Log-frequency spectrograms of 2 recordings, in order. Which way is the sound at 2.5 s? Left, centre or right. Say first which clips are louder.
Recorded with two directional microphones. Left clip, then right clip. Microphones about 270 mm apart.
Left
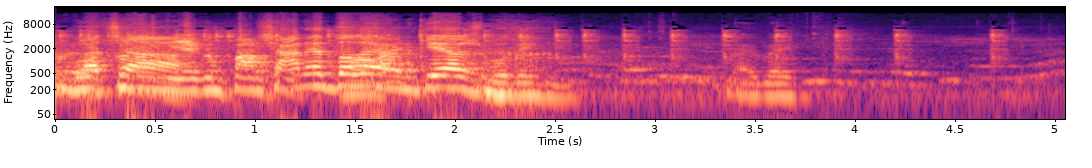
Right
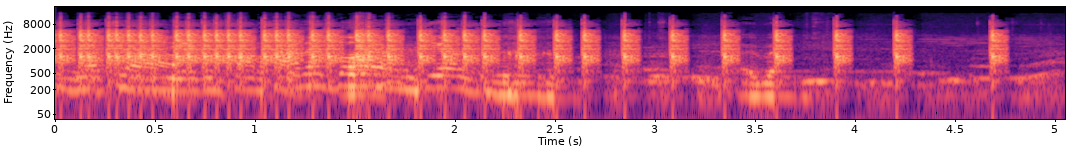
Right 11 dB; right.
